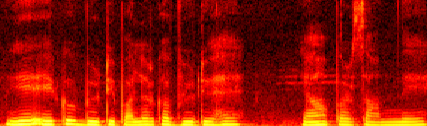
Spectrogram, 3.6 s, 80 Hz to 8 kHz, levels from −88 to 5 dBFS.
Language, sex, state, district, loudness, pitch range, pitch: Hindi, female, Maharashtra, Washim, -16 LUFS, 190-205 Hz, 195 Hz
